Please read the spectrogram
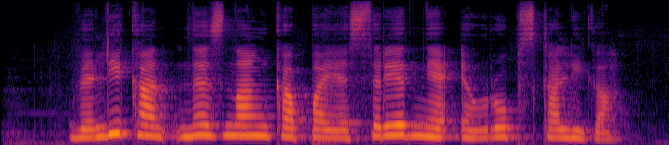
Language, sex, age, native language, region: Slovenian, female, 30-49, Slovenian, Savinja region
